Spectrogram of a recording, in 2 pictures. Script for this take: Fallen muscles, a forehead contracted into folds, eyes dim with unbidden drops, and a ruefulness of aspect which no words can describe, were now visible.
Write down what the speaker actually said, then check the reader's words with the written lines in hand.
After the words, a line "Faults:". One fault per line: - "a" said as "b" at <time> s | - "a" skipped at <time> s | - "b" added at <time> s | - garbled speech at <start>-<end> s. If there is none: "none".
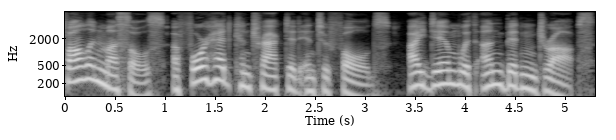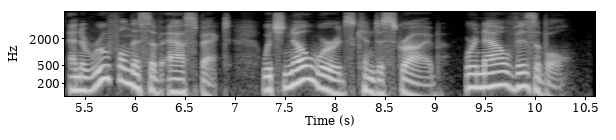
Fallen muscles, a forehead contracted into folds, eye dim with unbidden drops, and a ruefulness of aspect which no words can describe, were now visible.
Faults:
- "eyes" said as "eye" at 3.5 s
